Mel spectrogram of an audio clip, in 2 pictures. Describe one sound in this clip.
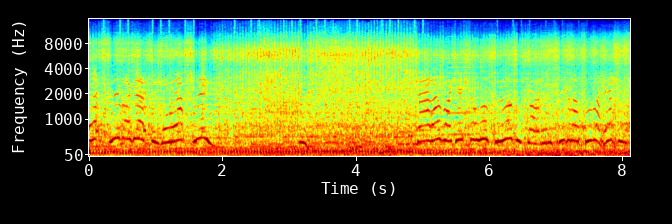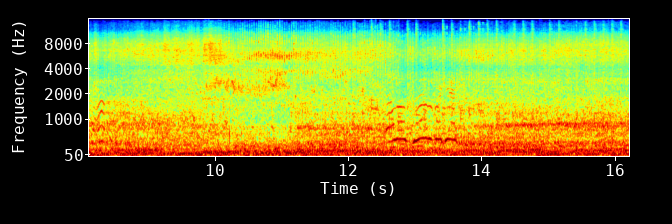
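A go-kart engine buzzes at speed, its revs rising and falling through the corners.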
